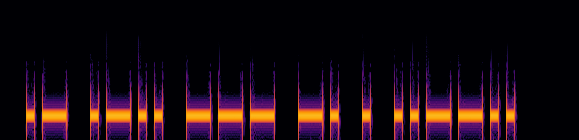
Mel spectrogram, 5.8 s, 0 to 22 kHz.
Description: Morse code, heard as a keyed tone, about 15 wpm, 700 Hz. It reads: ALONE?
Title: Sentences from Top 1000 Words 15wpm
